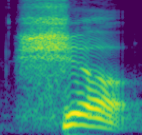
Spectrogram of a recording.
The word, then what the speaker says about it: श: उच्चारण को मेरा ध्यान दीजिए, श, श, स नहीं, श, ठीक है, इसे श पढ़ेंगे, श से शलगम।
